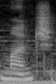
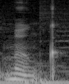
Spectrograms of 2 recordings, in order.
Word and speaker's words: Munch: And speaking of fact checking, this is not pronounced Munch, it is pronounced Munk.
